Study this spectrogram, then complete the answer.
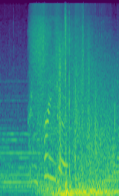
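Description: A Confringo spell explosion in Hogwarts Legacy bursts as a single loud boom with a rumbling tail after a brief magical whoosh, close and dominant.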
